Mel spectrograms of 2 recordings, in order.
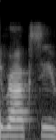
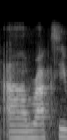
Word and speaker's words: Roxy: You can find me on The Roxy Rouge on Twitter, The Roxy Rouge on Instagram, and then Roxy Rouge Russell on Facebook.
